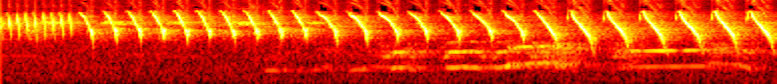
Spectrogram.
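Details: Panda canary lure song, sung to coax quiet canaries into answering: a steady run of quick downward-sweeping whistled notes, about five per second, with softer lower twitters underneath.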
